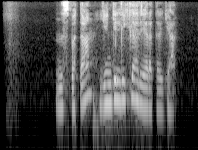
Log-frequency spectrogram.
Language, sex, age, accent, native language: Uzbek, female, 18-24, Jizzax, Uzbek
